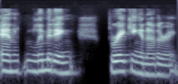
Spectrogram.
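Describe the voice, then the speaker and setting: This woman has an American accent and an ordinary speaking voice. She talks at a medium pitch and a moderate pace. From US and Tokyo, Japan. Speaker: PhD student in urban studies, former publisher. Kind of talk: interview.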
